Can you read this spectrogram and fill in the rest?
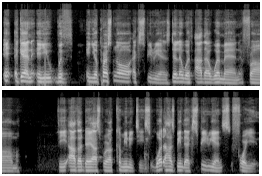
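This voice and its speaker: A man's voice: mid-range voice, moderate pace, a bit bright, no echo. A man hosting a panel talk show, asking long, rambling questions full of fillers. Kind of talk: panel discussion moderating.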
